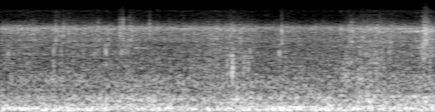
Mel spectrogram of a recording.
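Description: Steady low rumble of wind buffeting the microphone outdoors, with a few faint soft clicks.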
